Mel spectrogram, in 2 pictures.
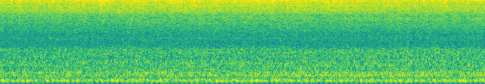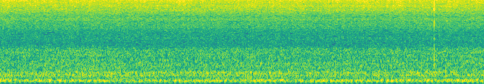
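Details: Swarm of honey bees after collection, the remaining workers marching one after another along a plank toward the new hive entrance to join their queen; continuous low droning hum, even in loudness throughout, with a broad airy hiss above.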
